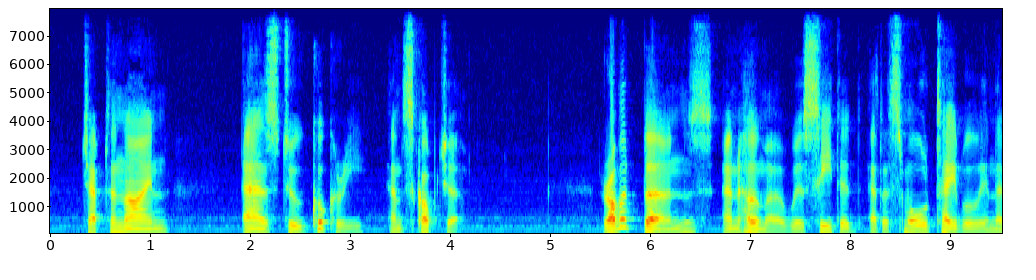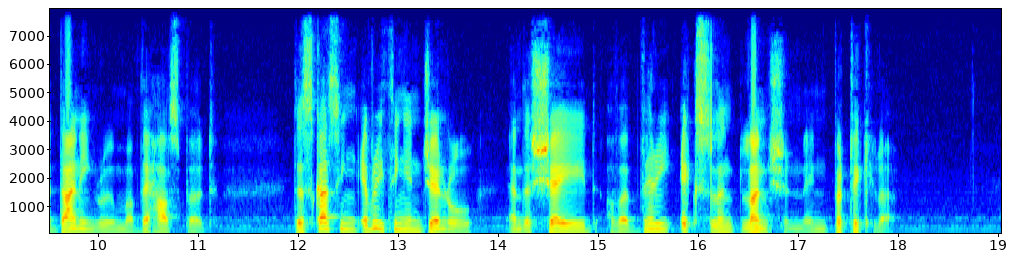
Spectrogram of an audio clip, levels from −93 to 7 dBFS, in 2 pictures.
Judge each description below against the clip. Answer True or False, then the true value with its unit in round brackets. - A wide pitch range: True (8.1 semitones)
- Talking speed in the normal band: False (125 wpm)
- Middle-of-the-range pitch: False (125 Hz)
